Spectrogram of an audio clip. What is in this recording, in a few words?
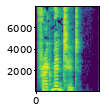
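"fragmented", English, British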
